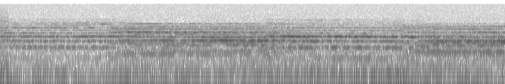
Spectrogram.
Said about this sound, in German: Achso, Tatütata. Tatütata.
